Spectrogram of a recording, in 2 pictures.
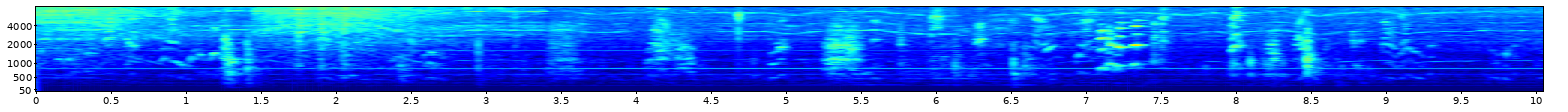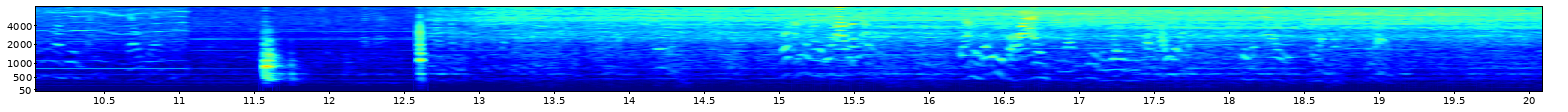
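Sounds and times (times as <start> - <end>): loud wooden knock: 11.6 - 11.8
wooden knocks and scrapes: 11.6 - 11.8.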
